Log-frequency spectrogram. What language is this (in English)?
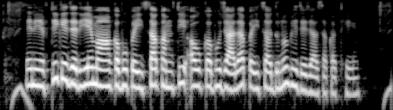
Chhattisgarhi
